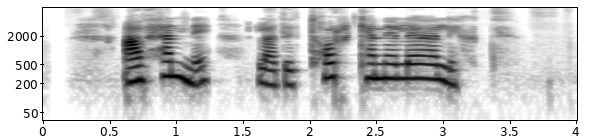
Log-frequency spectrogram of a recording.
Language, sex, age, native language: Icelandic, female, 30-39, Icelandic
